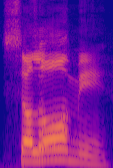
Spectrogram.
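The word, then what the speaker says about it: Salome: but his last name's s a l o m e that's salomi oh I'm the ID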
